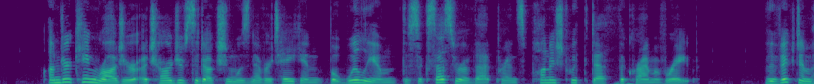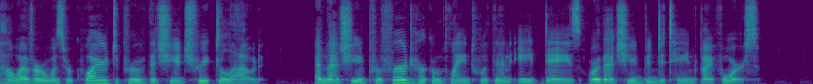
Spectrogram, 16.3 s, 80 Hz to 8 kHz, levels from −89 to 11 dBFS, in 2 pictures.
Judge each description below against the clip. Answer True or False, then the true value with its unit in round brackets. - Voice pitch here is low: False (185 Hz)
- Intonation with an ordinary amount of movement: False (7.1 semitones)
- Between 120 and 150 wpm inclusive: False (200 wpm)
